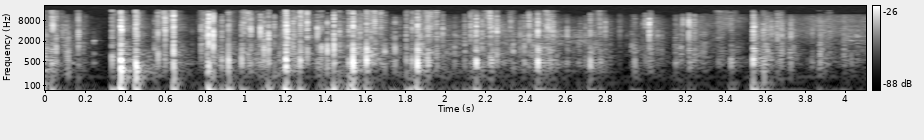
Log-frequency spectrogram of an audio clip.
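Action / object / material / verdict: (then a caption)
scrape / corrugated plastic tube / plastic / none. A hollow, ribbed, flexible yellow corrugated plastic tube is compressed and bent by hand, its ribs crinkling. Dense, irregular crackling ticks and short clicks come in quick succession over a low thumping rumble. They grow softer and sparser toward the end.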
